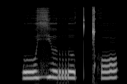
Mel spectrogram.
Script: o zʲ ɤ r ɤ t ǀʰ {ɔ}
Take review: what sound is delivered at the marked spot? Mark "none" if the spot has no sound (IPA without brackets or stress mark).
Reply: ɔ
